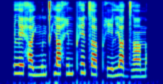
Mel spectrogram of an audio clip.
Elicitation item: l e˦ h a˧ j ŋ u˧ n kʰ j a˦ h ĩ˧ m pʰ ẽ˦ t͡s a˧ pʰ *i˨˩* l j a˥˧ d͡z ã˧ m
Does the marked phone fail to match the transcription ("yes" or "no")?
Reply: yes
